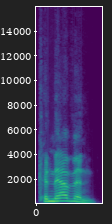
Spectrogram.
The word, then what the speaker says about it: Cynefin: right, is it the Cynefin? Cynefin. It rhymes with Kevin.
